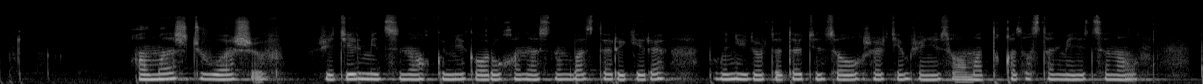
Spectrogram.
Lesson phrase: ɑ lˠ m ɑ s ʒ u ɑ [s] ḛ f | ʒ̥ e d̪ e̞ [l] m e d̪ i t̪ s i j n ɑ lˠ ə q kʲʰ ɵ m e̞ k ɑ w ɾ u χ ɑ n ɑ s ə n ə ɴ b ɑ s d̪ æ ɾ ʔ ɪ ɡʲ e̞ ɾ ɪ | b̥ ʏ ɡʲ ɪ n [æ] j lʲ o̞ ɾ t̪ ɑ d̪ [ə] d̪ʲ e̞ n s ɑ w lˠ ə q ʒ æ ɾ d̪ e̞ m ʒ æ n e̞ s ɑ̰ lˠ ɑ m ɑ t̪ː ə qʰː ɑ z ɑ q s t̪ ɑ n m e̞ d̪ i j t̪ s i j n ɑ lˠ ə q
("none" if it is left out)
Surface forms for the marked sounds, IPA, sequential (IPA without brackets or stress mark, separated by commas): ʃ, l, e, ɑ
